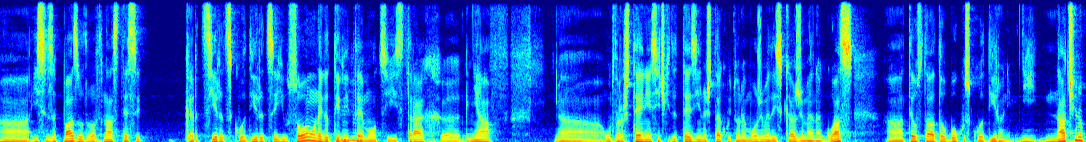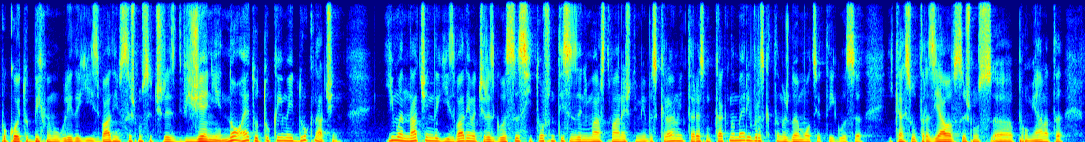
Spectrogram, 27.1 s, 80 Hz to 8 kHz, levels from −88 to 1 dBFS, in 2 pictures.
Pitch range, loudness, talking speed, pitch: 105-135 Hz, -22 LUFS, 185 wpm, 115 Hz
